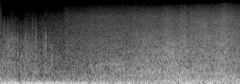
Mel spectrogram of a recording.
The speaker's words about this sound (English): The water, displaced by its massive footfalls, rushed into the city. From the boat, Julian and the surviving sailors watched in horror as the tsunami destroyed its lower regions.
